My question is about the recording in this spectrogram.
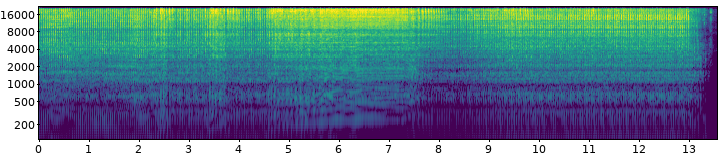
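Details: Honda GX35 four-stroke brushcutter after replacing a broken valve rocker arm runs with a crisp, even buzz, revving up and settling back smoothly; normal running after the repair.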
